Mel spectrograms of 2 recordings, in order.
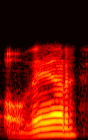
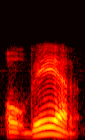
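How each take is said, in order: First: "Over" with a clear v, modern Hebrew way. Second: "Ober" with a b, the ancient pointing; ancient Hebrew Ober. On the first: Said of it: "modern Hebrew Over". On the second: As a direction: say "Ober" with a firm b instead of v. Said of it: "ancient point Ober". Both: Shown as a demonstration.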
